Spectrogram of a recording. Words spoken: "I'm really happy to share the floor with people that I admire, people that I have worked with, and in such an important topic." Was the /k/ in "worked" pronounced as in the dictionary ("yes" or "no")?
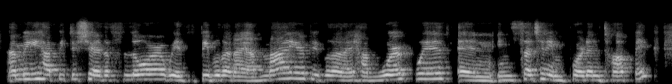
yes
